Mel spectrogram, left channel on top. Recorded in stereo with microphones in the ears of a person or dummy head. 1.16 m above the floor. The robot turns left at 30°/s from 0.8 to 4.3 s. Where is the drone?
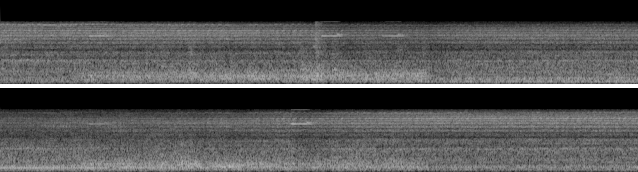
80° left; by 6.4 s 25° right.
